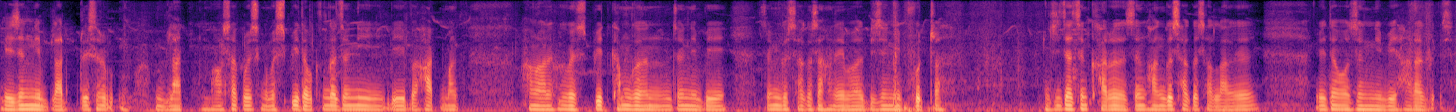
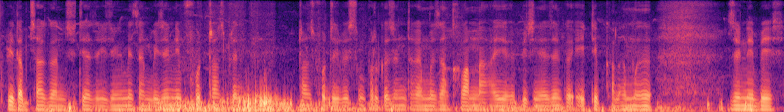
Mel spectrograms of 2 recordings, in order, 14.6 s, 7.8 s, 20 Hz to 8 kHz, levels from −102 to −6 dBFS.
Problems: low volume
